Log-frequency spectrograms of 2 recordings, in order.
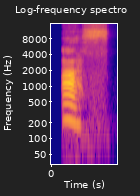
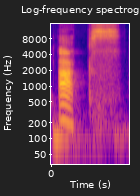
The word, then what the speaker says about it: ask: Ask. It's a hard one. Many people say ax. It's ask. Ask.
